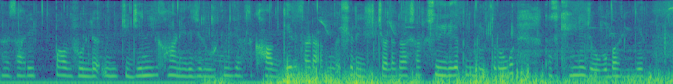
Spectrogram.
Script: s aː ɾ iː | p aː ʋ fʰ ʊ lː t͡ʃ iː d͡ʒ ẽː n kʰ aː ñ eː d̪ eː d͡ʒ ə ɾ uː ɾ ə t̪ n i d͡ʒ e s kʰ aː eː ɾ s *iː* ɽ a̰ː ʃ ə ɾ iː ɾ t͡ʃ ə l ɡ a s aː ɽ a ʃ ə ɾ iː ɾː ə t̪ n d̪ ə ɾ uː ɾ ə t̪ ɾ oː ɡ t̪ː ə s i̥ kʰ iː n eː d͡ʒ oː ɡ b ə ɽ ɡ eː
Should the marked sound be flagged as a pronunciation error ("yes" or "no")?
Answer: yes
